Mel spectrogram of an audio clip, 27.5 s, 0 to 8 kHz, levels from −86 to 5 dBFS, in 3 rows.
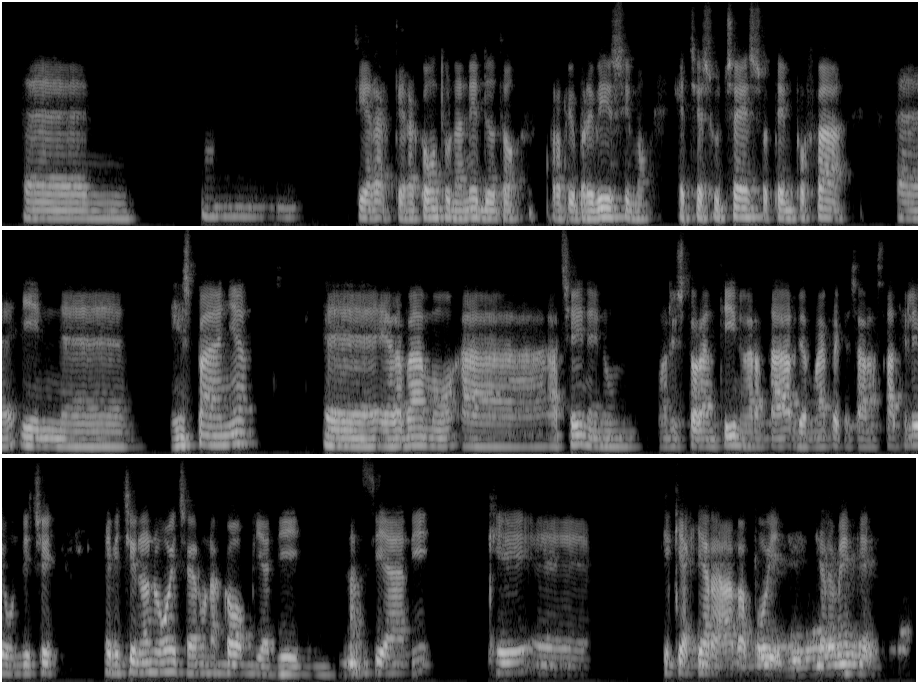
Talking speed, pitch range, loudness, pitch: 115 wpm, 105-125 Hz, -28 LUFS, 115 Hz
